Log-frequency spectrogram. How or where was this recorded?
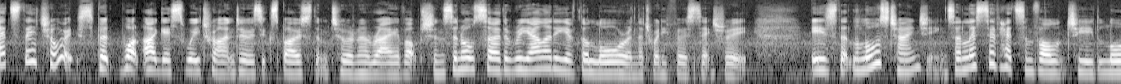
outdoors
